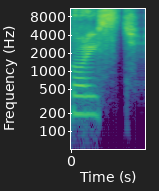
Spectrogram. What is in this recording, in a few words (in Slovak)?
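"korisť", Slovak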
